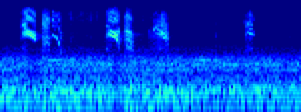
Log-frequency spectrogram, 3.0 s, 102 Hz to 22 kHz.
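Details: Young sparrow recorded on 5 June 2021 at a waterside bridge, Japan: sharp, high chirps in quick pairs and short bursts, a few loud notes separated by brief pauses, over faint background hum.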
